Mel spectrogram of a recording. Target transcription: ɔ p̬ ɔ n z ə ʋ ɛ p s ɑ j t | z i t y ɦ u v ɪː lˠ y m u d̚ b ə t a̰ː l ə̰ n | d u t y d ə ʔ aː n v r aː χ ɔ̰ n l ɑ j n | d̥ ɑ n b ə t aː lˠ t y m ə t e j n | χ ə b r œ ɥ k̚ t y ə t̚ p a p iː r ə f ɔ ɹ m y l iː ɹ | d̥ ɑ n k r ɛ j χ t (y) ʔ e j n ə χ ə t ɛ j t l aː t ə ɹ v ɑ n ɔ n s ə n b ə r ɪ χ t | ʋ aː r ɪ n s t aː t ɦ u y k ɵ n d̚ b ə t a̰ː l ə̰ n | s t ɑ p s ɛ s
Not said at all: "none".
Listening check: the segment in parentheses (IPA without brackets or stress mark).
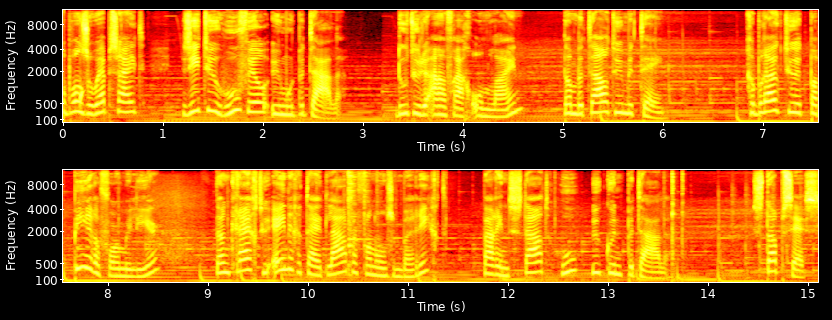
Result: y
